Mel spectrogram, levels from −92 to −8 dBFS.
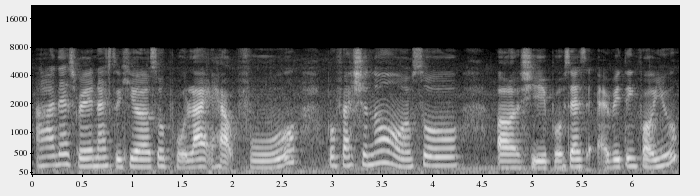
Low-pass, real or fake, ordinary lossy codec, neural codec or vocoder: none; real; none; none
